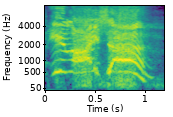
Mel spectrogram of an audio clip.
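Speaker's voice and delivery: a widow crying out to the prophet; lightly acted grieving widow. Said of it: "She said".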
